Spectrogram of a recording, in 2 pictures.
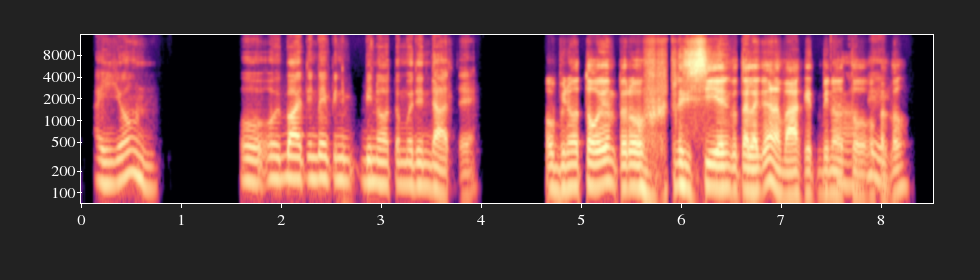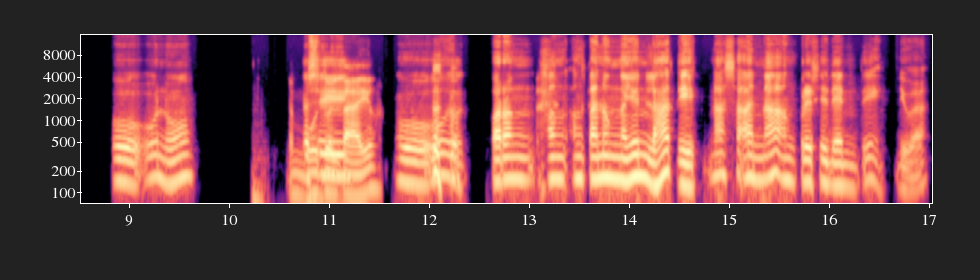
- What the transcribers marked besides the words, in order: laugh
- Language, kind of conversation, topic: Filipino, unstructured, Paano mo ipaliliwanag ang kahalagahan ng pagboto sa halalan?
